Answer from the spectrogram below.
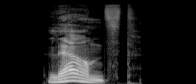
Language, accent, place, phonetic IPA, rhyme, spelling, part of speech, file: German, Germany, Berlin, [lɛʁnst], -ɛʁnst, lernst, verb, De-lernst.ogg
- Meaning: second-person singular present of lernen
